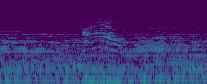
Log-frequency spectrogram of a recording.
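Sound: cat meowing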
